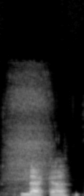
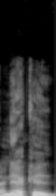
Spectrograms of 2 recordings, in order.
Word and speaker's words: NECA: I think it's NECA. – NECA. – Yeah, NECA.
